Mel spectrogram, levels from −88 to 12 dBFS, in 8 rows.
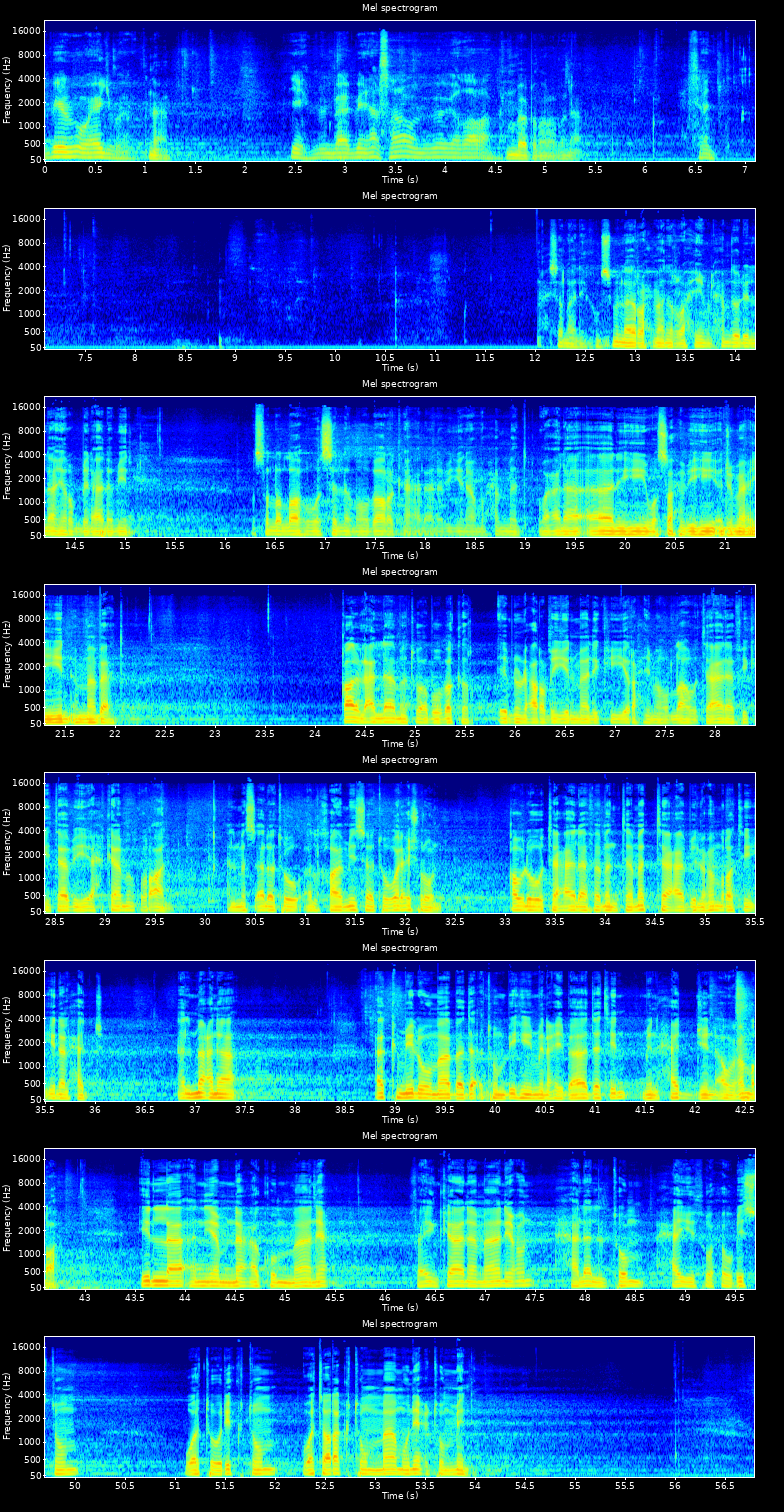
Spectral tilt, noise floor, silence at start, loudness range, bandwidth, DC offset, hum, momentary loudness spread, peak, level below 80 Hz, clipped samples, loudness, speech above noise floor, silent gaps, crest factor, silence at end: -5 dB/octave; -54 dBFS; 0 s; 11 LU; 17.5 kHz; under 0.1%; none; 20 LU; 0 dBFS; -42 dBFS; under 0.1%; -20 LUFS; 34 dB; none; 20 dB; 2.1 s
